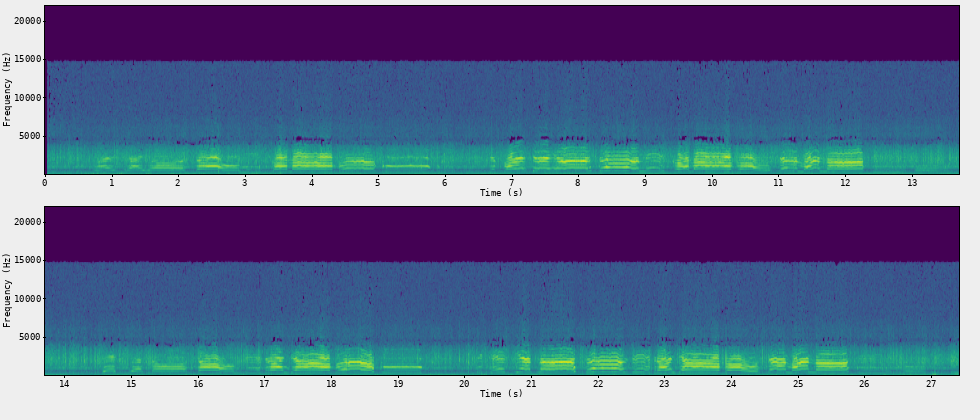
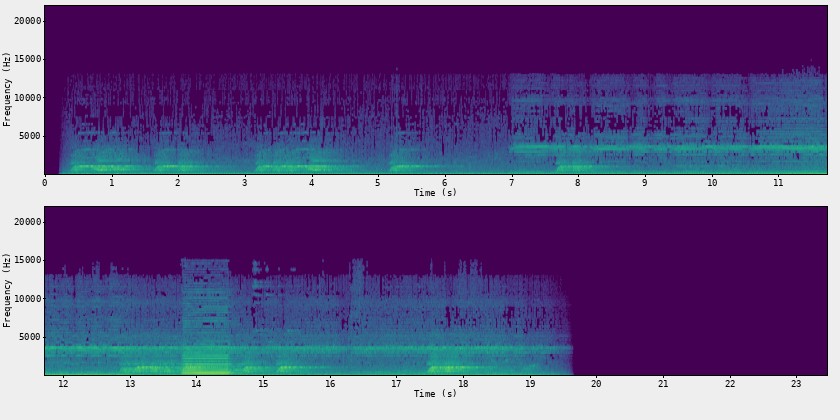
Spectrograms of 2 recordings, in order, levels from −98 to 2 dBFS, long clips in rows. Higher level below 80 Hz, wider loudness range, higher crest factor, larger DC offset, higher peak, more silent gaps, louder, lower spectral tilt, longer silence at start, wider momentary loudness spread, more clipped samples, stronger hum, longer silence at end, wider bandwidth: second, -46 dBFS vs -34 dBFS; second, 8 LU vs 13 LU; about the same, 18 dB vs 20 dB; second, under 0.1% vs 2%; first, 0 dBFS vs -10 dBFS; neither; first, -15 LUFS vs -30 LUFS; second, -2.5 dB/octave vs -5.5 dB/octave; second, 0.05 s vs 0.2 s; first, 19 LU vs 16 LU; neither; neither; second, 0 s vs 3.8 s; first, 15 kHz vs 12.5 kHz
